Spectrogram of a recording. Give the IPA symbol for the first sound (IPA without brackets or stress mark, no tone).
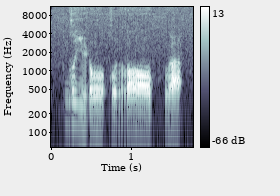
ɡʷ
